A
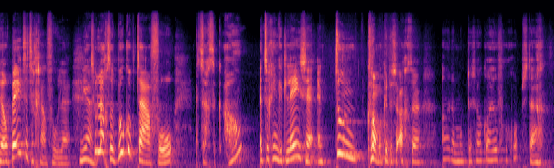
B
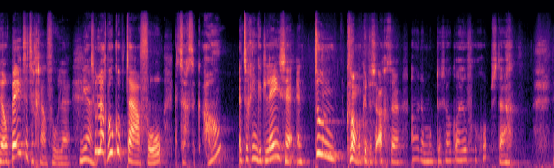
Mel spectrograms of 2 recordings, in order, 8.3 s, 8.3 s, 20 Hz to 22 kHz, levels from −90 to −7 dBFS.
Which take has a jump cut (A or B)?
B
